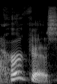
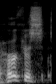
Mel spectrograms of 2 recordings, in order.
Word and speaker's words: Herkus: Oh, Herkus is how you pronounce. So, the Herkus. Circus. I get it now.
